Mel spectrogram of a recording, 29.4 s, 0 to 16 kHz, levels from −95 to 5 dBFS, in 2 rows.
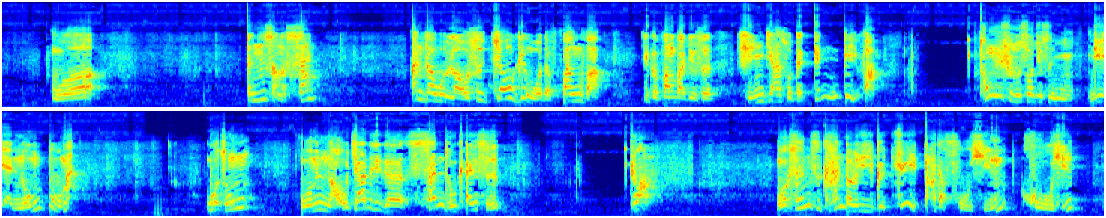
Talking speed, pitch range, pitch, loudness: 140 characters per minute, 240-360 Hz, 295 Hz, -18 LUFS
